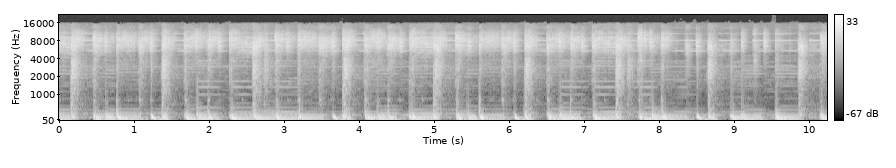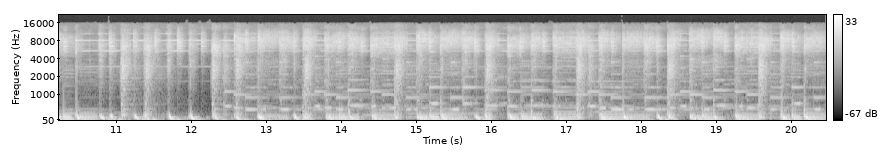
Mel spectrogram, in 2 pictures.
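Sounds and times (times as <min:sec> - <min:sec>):
guitar beats: 0:00.0 - 0:20.4.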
